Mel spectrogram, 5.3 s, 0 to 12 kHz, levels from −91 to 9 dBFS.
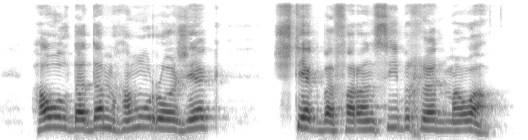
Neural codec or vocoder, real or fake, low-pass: codec, 24 kHz, 3.1 kbps, DualCodec; fake; 10.8 kHz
